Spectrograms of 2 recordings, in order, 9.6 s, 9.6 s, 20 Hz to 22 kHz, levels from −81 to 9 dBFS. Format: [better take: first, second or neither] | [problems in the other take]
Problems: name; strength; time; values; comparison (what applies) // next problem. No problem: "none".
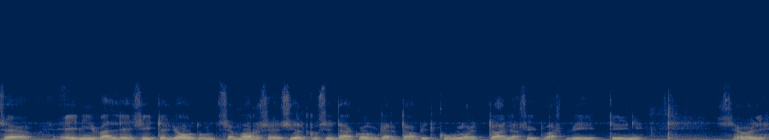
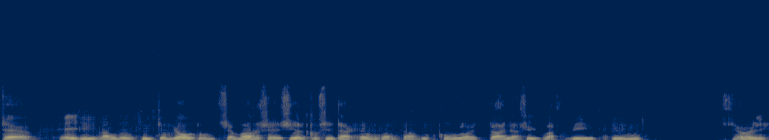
first | noise reduction (neural mask model DeepFilterNet 3)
